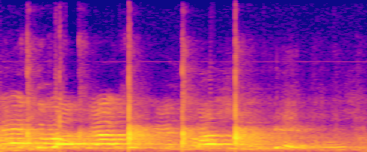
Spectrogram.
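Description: A few people clapping, the claps scattered and uneven, with voices calling out over them.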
